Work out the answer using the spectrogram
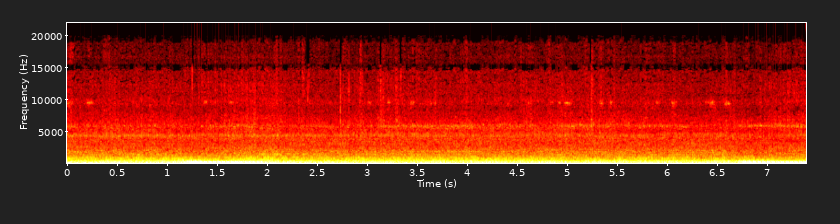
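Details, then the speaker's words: Warm John Deere X340 riding mower started with choke, mowing; steady drone that sags and labours under load then recovers. Bogs and intermittently stalls despite carburetor rebuild, new fuel pump, ECM, plugs, filter; ignition next suspect, cause unknown. "Yes, maybe it was a little under more of a strain, but I've tried this in other ways, and it doesn't seem to be the power demand issue. But it slows down."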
